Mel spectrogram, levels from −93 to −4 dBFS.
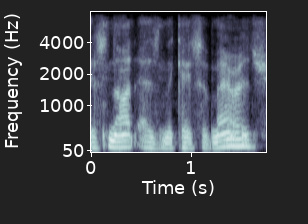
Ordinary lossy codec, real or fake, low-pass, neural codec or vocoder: MP3, 48 kbps; real; 7.2 kHz; none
